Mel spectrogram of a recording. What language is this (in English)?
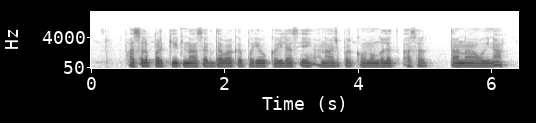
Bhojpuri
